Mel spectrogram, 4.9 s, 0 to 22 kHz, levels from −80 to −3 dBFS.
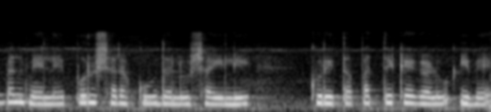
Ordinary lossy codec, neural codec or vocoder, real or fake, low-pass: none; none; real; none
